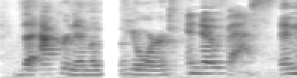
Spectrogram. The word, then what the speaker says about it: NOFAS: do I say the acronym of yours and know fast and know fast okay thanks and I wasn't sure how to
